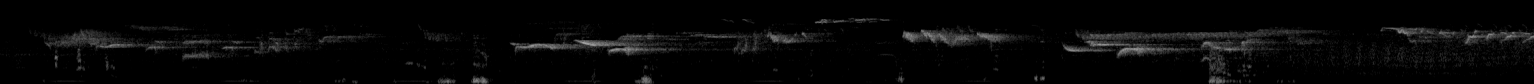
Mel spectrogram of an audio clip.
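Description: Birds chirping and singing: a dense run of quick whistled notes that slide up and down, in bursts through the whole stretch.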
